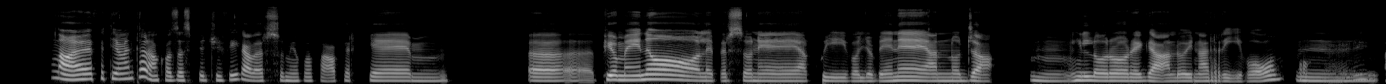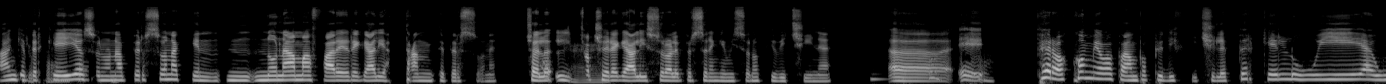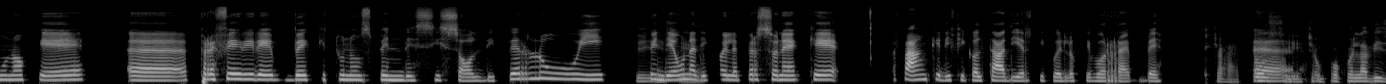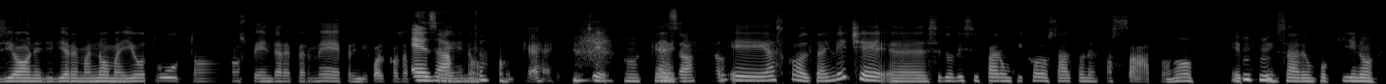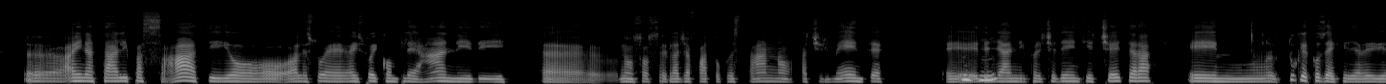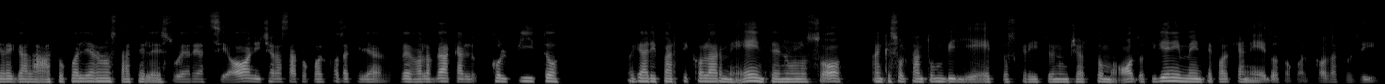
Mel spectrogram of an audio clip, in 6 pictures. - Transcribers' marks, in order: tapping; stressed: "tante"; "Cioè" said as "Ceh"; distorted speech; lip smack; static; laughing while speaking: "okay"; lip smack; "l'aveva" said as "avea"
- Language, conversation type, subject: Italian, advice, Come posso trovare regali che siano davvero significativi?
